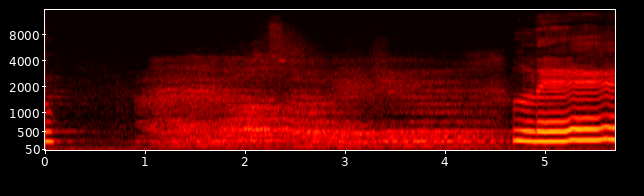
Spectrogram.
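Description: A congregation sings a response together.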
